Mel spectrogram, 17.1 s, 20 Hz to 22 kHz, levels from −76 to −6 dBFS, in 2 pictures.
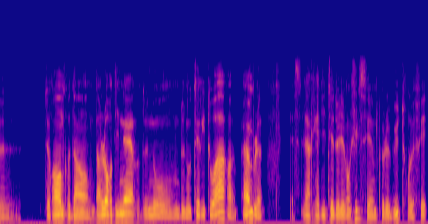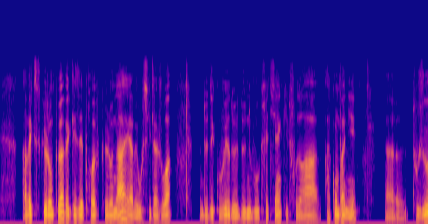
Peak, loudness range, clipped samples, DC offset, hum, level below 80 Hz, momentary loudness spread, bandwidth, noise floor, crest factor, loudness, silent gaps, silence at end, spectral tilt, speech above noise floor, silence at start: -4 dBFS; 6 LU; under 0.1%; 0.9%; none; -58 dBFS; 13 LU; 7.6 kHz; -55 dBFS; 20 dB; -25 LUFS; none; 0 s; -7.5 dB/octave; 31 dB; 0 s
